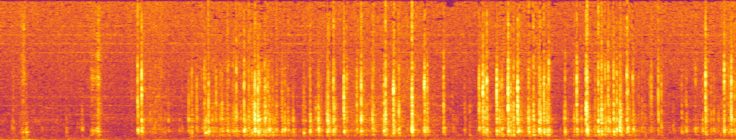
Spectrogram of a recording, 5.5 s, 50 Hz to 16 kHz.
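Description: Fingertips rapidly tap the spacebar of a typewriter-style mechanical keyboard with round plastic keycaps and metal rims, then tap the keys with long nails. The result is a dense stream of quick, sharp clicks centered around 1 kHz, with very short decay and a steady low background hum underneath.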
